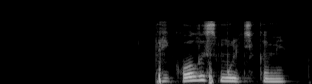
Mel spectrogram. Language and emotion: Russian, neutral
